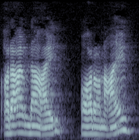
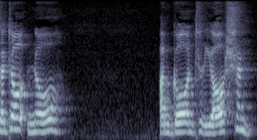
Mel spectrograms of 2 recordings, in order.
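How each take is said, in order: First: Australian "I don't know", sliding vowels; Australian accent. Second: Irish pure O in "don't know" and "ocean"; Irish accent. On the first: Coach contrasting with Irish, Australian accent. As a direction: slur it with Australian diphthongs. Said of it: "like Australian". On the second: Coach showing the correct take, Irish accent. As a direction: keep a still-lipped Irish O. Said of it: "So I look like a ventriloquist". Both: Shown as a demonstration.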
